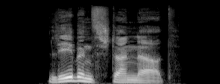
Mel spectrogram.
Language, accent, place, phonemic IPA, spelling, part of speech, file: German, Germany, Berlin, /ˈleːbn̩sˌstandaʁt/, Lebensstandard, noun, De-Lebensstandard.ogg
- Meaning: standard of living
